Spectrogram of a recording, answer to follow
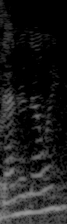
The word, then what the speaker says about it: Zaninelli: The application is Fabio, and I'm going to pronounce this, I hope, well, Zaninelli? Yes, right. Zaninelli? Yeah, you got it right.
